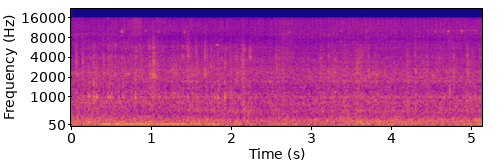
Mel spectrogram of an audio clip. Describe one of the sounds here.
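Tyres roll steadily on the road surface.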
